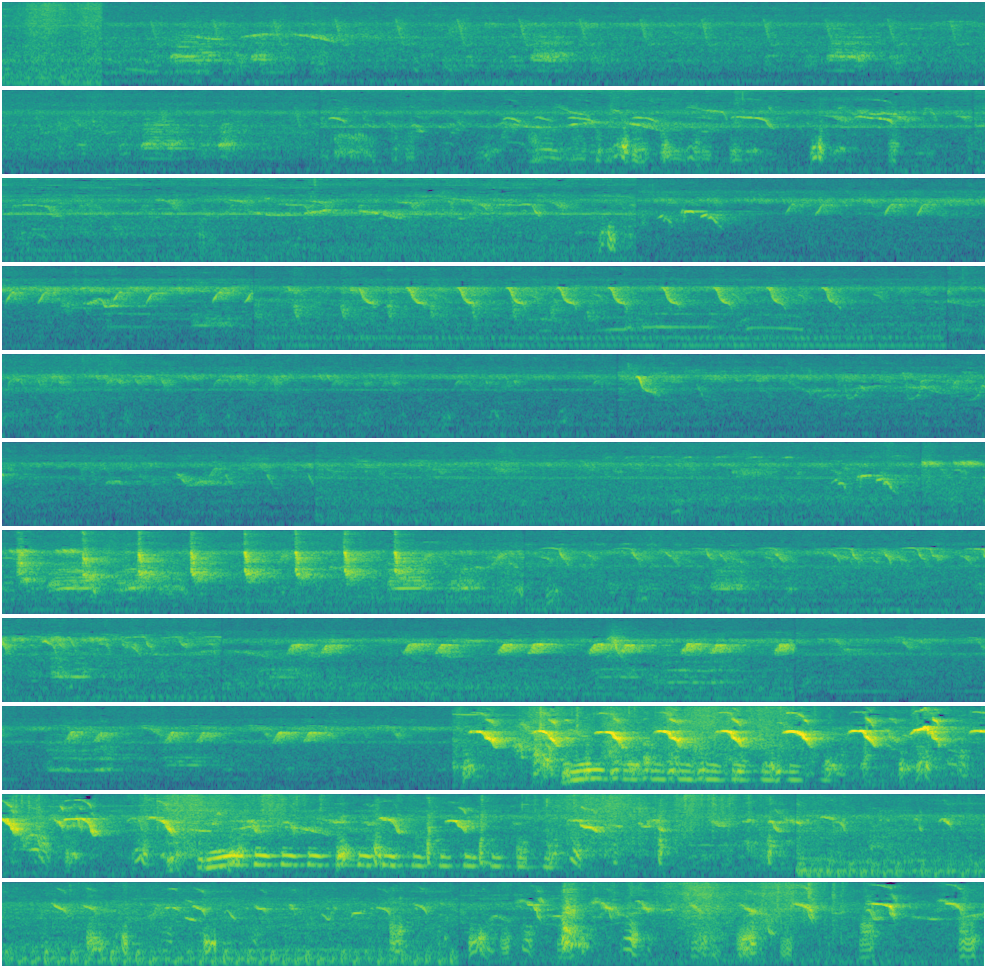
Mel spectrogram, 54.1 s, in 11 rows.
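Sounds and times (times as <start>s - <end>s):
small birds chirping: 0.5s - 54.0s.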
